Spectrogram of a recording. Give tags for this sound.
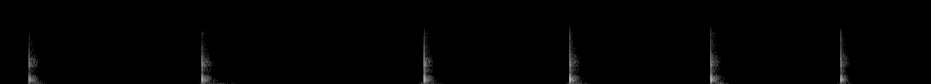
CZ Czech Pansk Sport Tennis Wall

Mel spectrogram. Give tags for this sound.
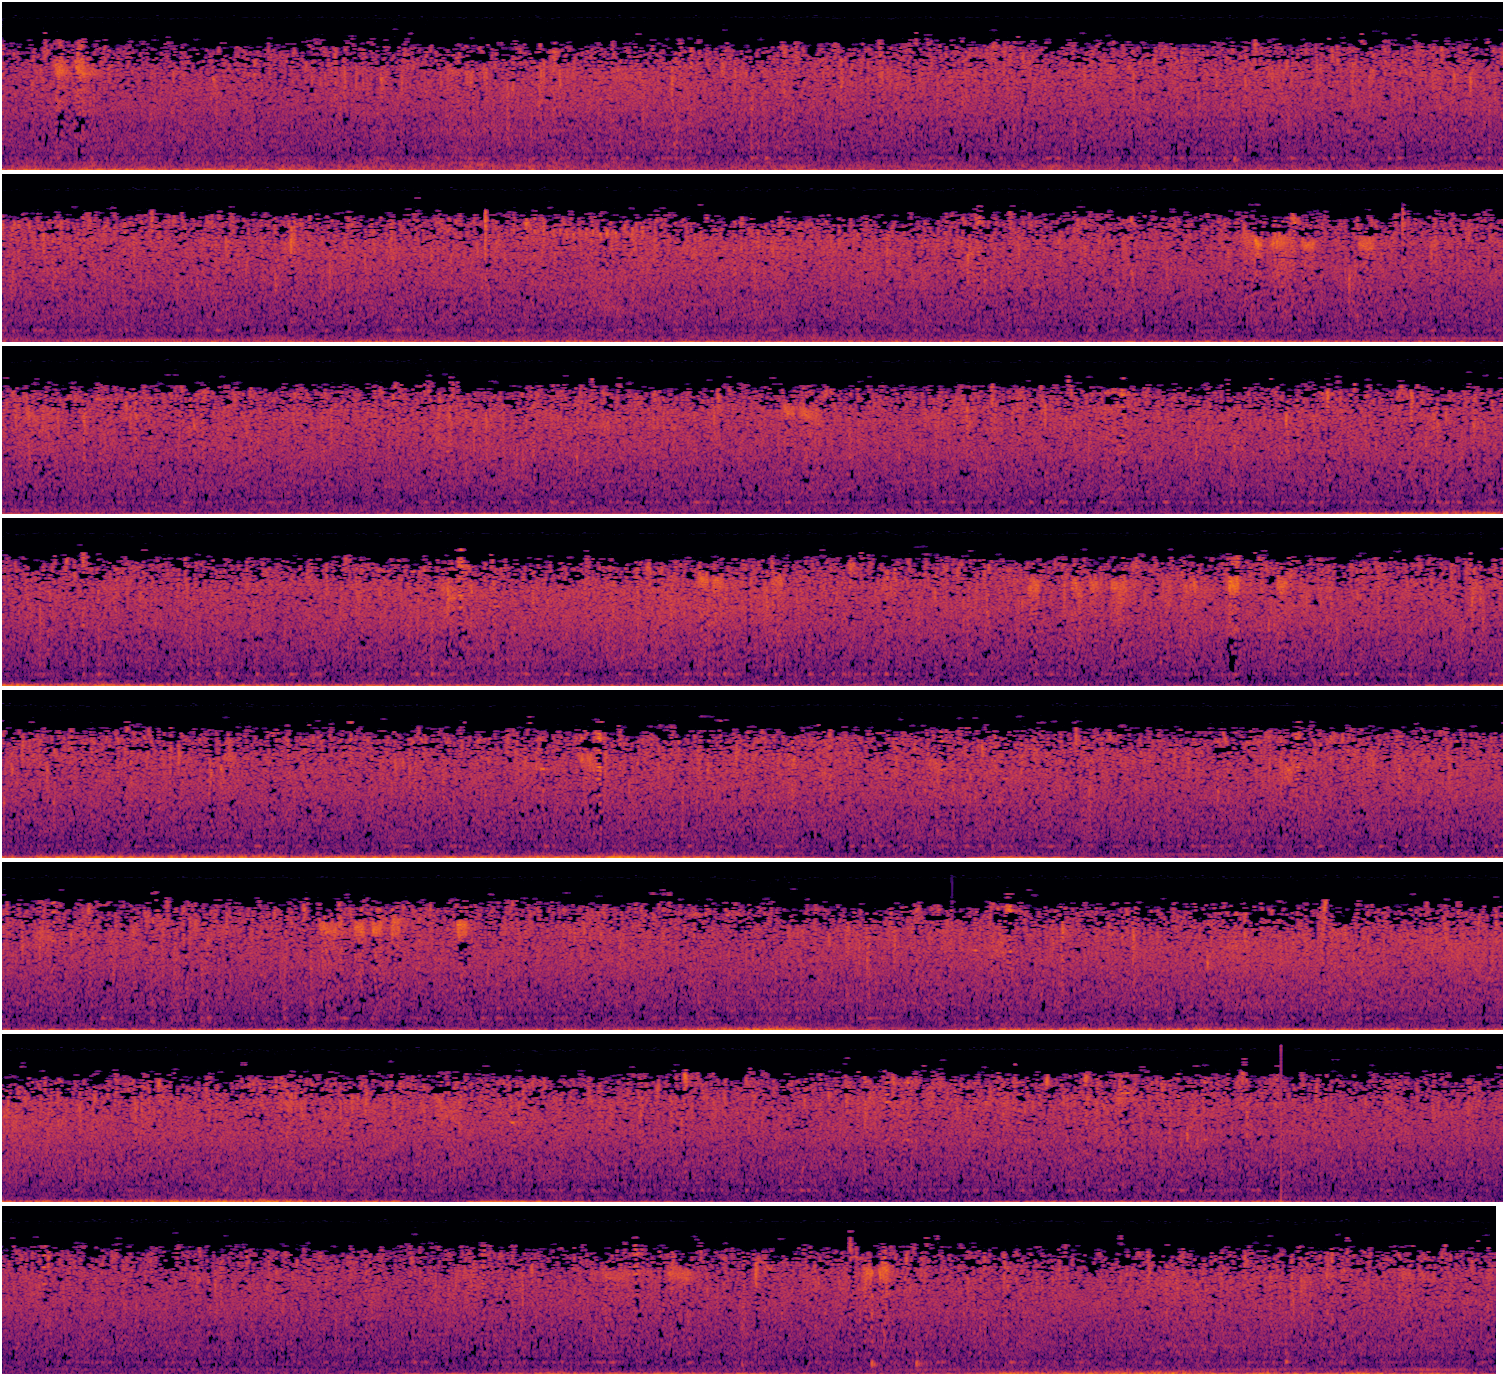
rain churping dripping gutter

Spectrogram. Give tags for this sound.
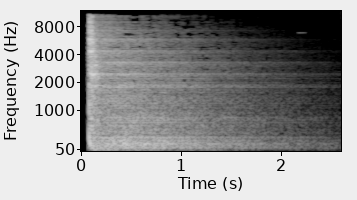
Hit Impact Metal

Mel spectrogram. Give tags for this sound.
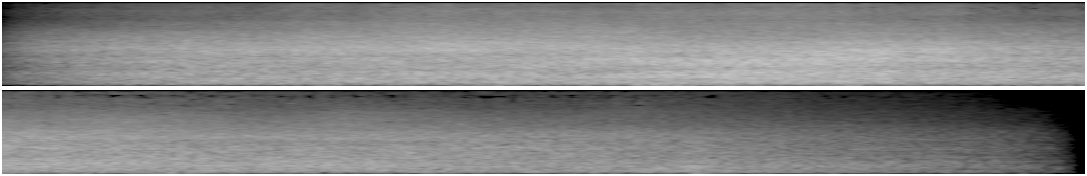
By Car Cars Drive evening night Pedestrian Road Slow Transport Wet

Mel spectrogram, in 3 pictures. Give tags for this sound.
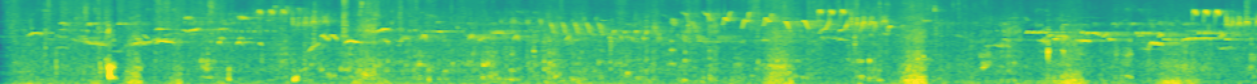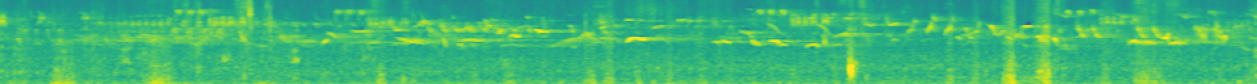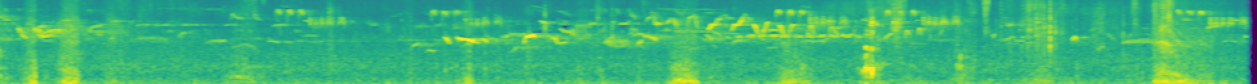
animal bull cattle chewing cow cows eating farm feed feeding munch munching

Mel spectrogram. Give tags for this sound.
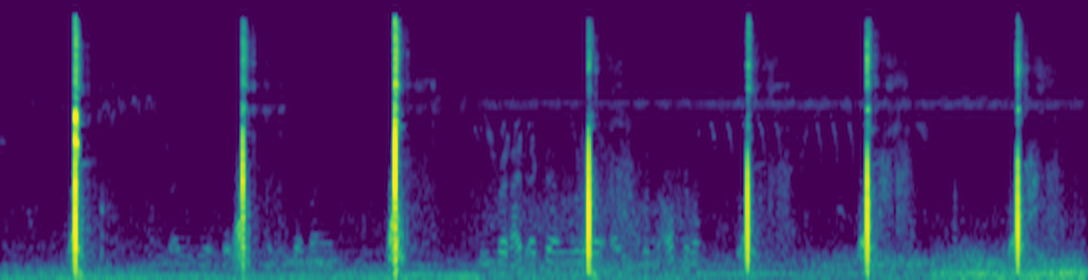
golf swing

